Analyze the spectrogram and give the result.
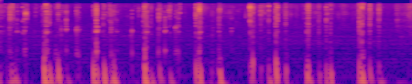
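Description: Long nails tap and scratch a long, flat strip of brown corrugated cardboard, which is later folded. The taps come as a quick, irregular patter of short, dull, low thuds with faint scratchy texture and almost no ring.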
